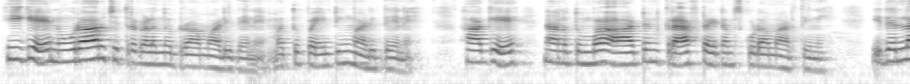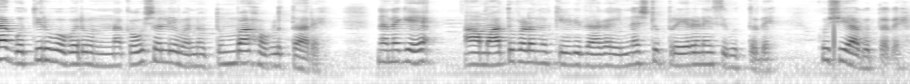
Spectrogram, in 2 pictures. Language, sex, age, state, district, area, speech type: Kannada, female, 30-45, Karnataka, Davanagere, urban, spontaneous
